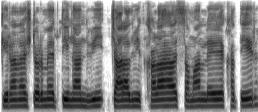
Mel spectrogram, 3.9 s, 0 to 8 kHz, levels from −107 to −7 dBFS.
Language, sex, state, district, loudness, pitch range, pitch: Hindi, male, Jharkhand, Sahebganj, -17 LUFS, 165-175 Hz, 170 Hz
